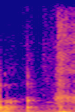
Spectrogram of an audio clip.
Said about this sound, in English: was that a belch?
